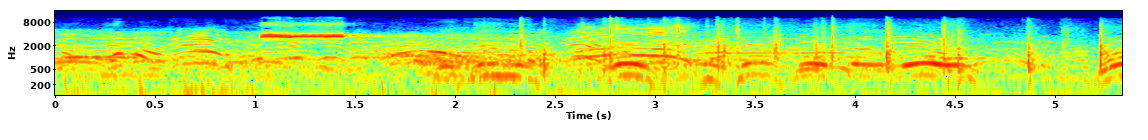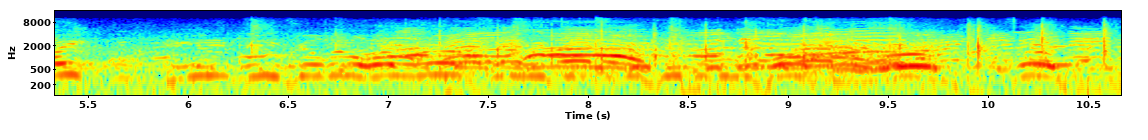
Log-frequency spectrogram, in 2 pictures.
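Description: Voices shouting across a soccer field during play, overlapping and coming and going, with a short high whistle blast about a second in and many sharp knocks and clicks throughout.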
